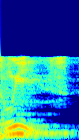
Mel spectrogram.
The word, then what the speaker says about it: Lise: my partner's name is Lise. It's a French-Canadian name. A lovely woman. It's pronounced L-E-E-Z, Z, but it's spelled L-I-S-E. Lisa with an E in the end.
